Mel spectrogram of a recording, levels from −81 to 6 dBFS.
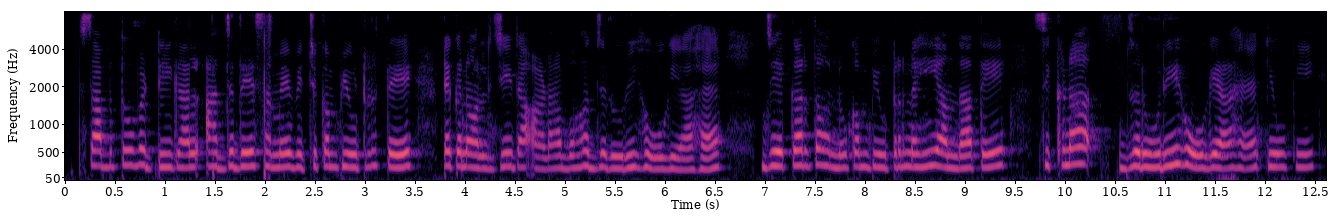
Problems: constant background noise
